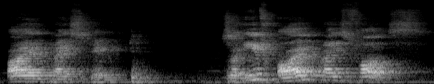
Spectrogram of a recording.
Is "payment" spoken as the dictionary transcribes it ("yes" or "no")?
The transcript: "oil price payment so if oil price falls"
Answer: no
